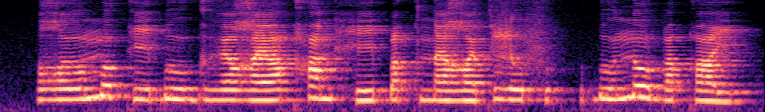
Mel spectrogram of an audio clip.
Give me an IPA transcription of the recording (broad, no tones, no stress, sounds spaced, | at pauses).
ʁ u o̯ m o k i ɓ u ɡʱ ø ʁ ɛ o̯ qʰ ø n h i ɓ i q n ɛ ʁ ø k ɮ u f | ɠ u n o b e qʷ i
